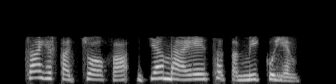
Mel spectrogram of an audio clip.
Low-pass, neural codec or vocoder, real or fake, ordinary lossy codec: 3.6 kHz; codec, 24 kHz, 0.9 kbps, WavTokenizer, small release; fake; MP3, 32 kbps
